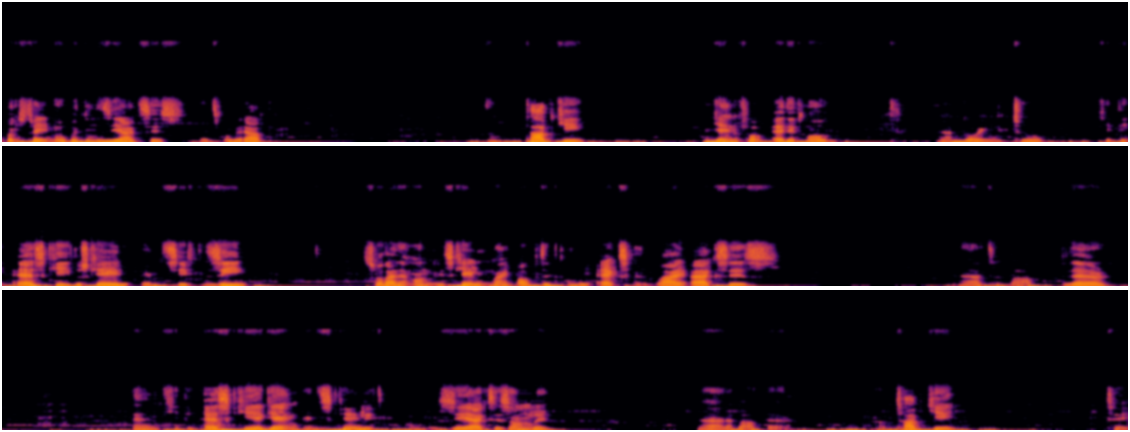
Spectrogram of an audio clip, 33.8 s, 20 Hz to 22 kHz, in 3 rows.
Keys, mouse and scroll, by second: 3.0 ctrl+click, 4.0 middle click, 6.6 Tab, 8.2 shift+middle click, 9.4-10.4 scroll up 7, 11.9 s, 23.0 ctrl+click, 25.6 s, 30.4 ctrl+click, 31.8 Tab, 32.8 middle click.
